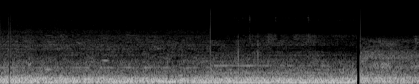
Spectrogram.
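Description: Steady low rumble of an airliner cabin in flight: engine and airflow noise heard from inside the plane, with a brief dip near the end.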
